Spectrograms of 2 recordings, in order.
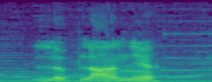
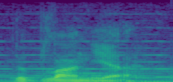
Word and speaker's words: Ljubljana: How do you pronounce it? – Ljubljana. – Isn't that what I just said, Ljubljana? I thought you had like a Y in there or something. – Ljubljana. – Ljubljana, okay. – I guess I pronounce it with a Y in the end part.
